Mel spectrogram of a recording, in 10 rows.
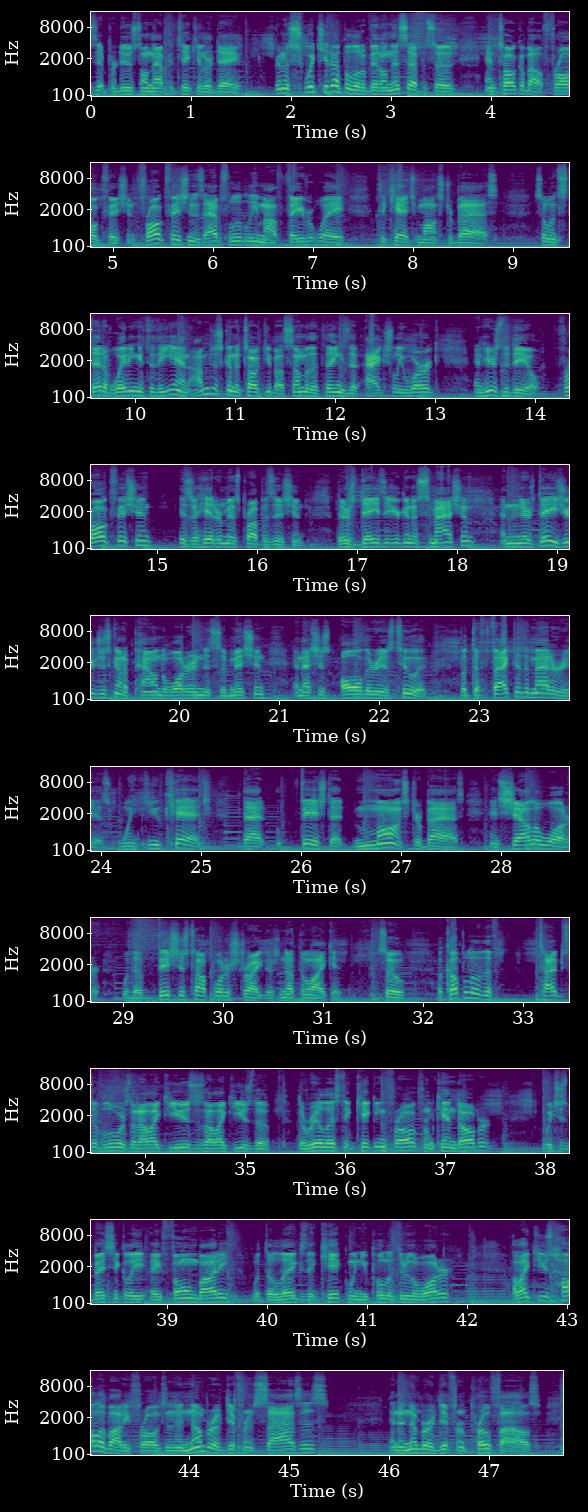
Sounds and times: Speech: 0.0 - 41.8, 42.4 - 45.4, 46.0 - 47.5
Music: 0.0 - 47.7.

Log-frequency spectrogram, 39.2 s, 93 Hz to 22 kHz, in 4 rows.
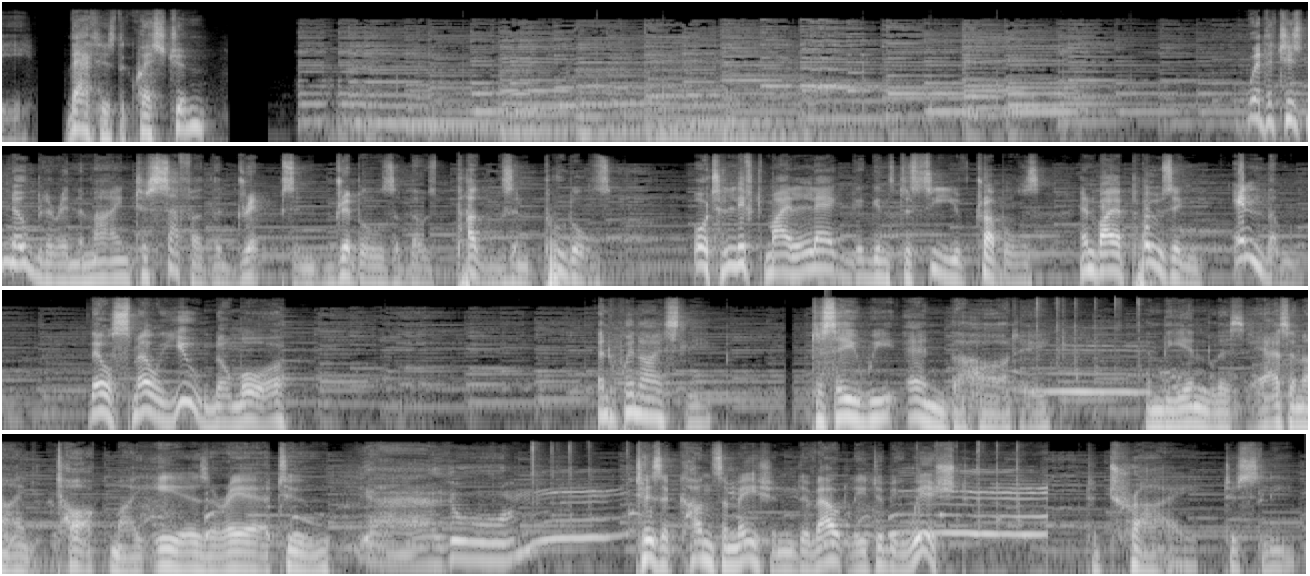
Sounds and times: Speech: 0.0 - 1.6, 9.3 - 14.4, 15.0 - 19.5, 20.3 - 21.8, 24.1 - 24.9, 25.7 - 36.7, 37.6 - 39.1
Music: 2.1 - 39.1.

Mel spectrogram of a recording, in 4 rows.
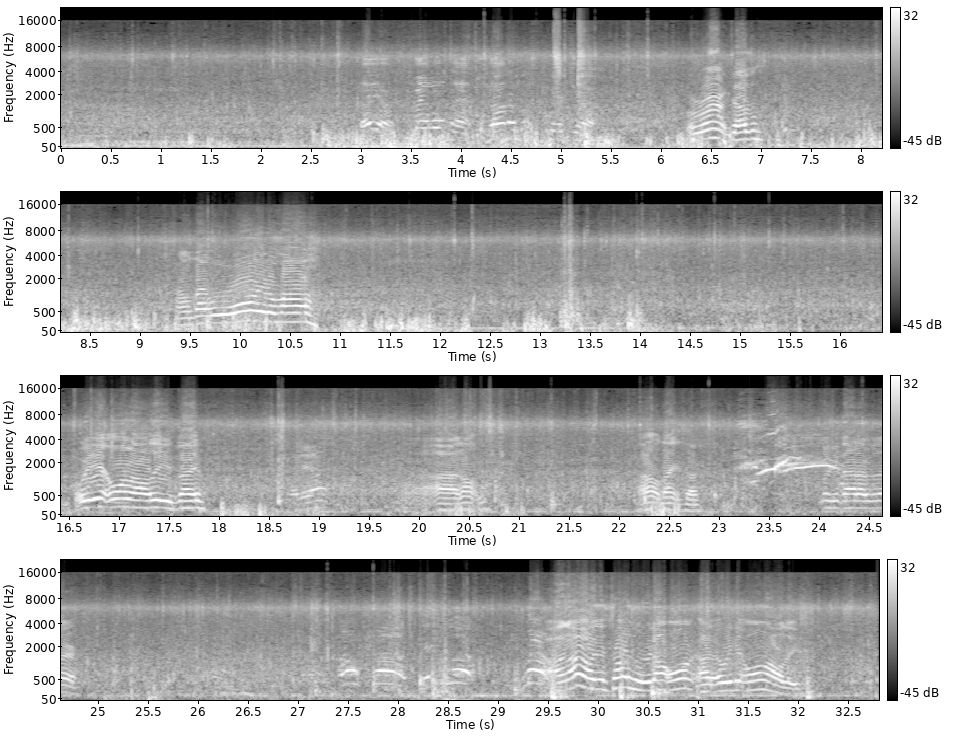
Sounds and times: Outside, rural or natural: 0.0 - 32.8
Slosh: 0.0 - 32.8.

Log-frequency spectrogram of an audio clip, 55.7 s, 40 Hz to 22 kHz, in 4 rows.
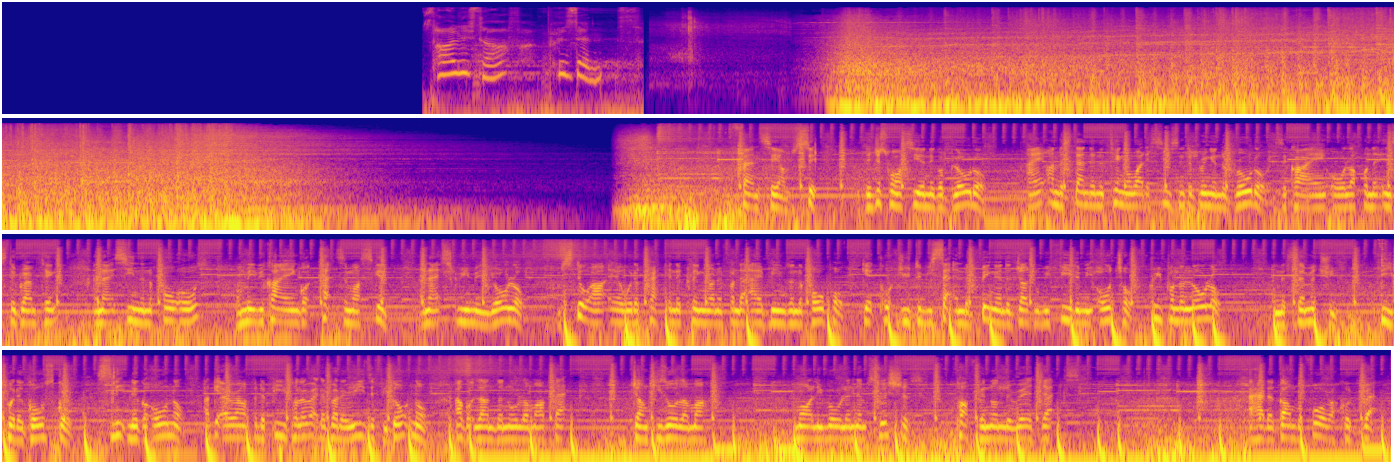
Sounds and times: Speech: 4.2 - 6.4, 21.2 - 49.0, 49.6 - 52.6, 54.2 - 55.6
Music: 8.0 - 55.6.

